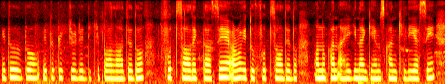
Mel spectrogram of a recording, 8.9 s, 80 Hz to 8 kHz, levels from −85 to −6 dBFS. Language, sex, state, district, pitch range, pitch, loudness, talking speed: Nagamese, female, Nagaland, Kohima, 225-240 Hz, 230 Hz, -15 LUFS, 160 wpm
